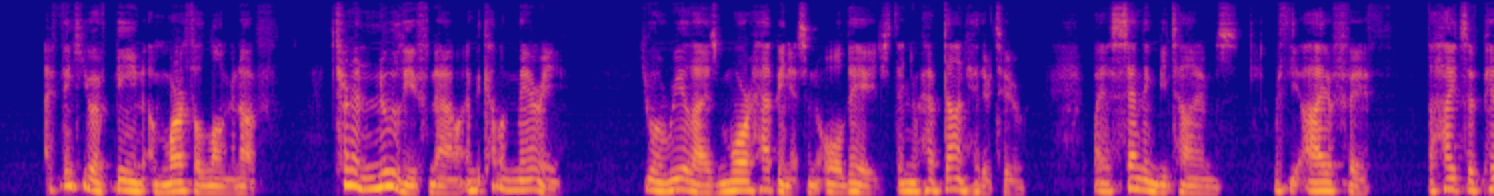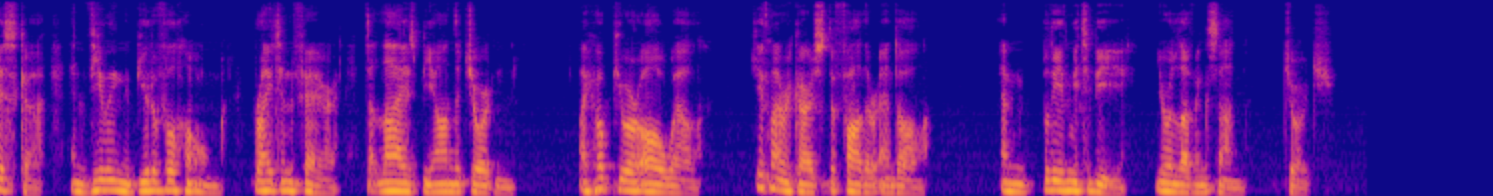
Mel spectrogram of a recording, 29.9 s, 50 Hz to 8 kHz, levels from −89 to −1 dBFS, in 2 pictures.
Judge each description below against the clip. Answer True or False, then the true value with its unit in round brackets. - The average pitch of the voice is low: True (125 Hz)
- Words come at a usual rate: True (155 wpm)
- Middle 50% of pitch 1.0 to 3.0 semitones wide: False (4.0 semitones)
